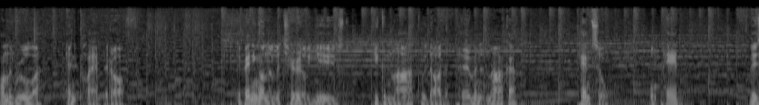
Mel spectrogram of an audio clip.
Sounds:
speech
music

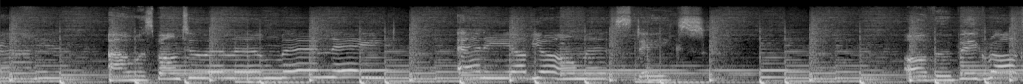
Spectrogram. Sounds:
music

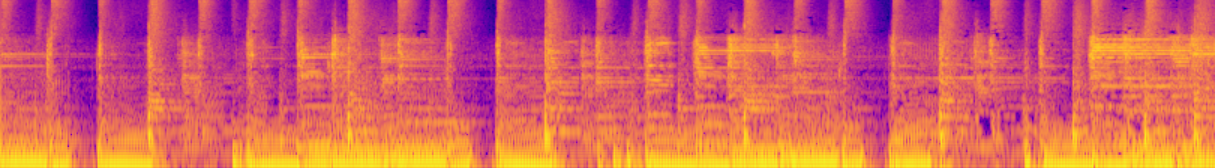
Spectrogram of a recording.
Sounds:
music

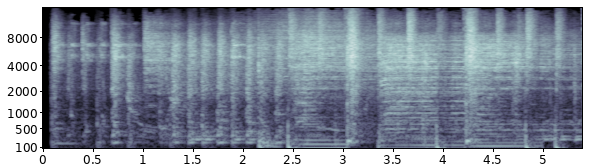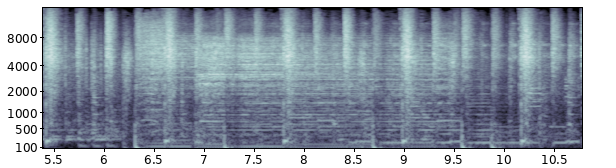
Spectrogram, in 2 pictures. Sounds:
music

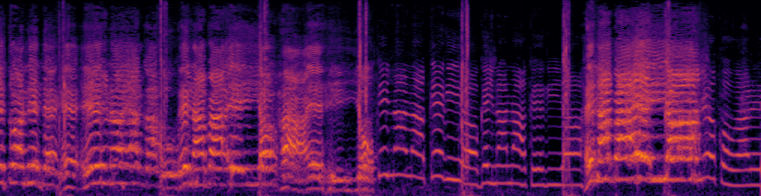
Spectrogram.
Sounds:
female singing

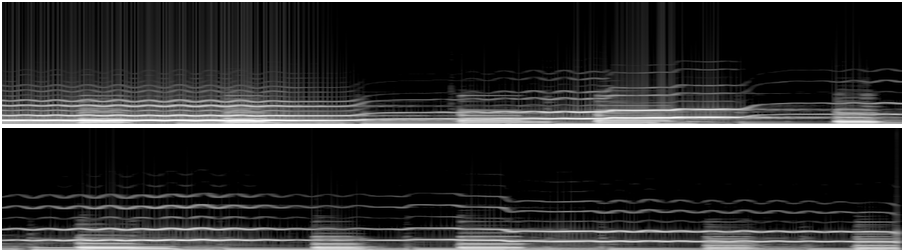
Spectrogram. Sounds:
playing theremin

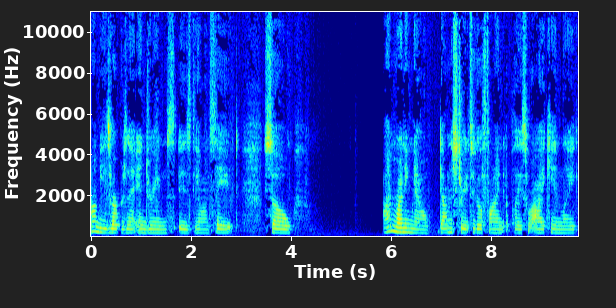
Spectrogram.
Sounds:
speech

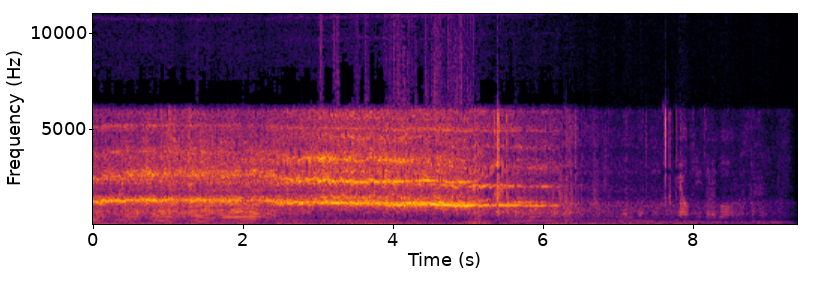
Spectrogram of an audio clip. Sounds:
speech

